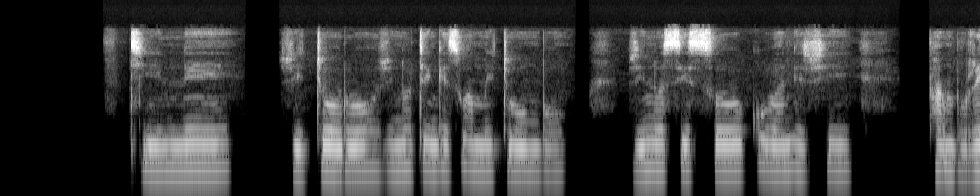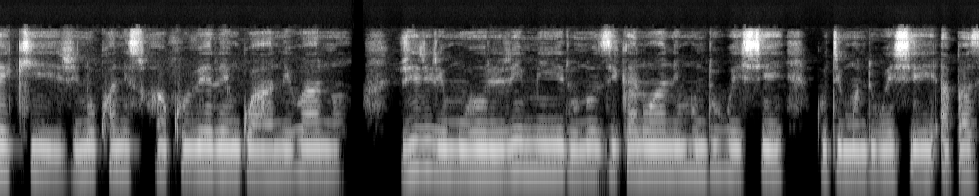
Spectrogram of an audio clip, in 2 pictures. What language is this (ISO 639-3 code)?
ndc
